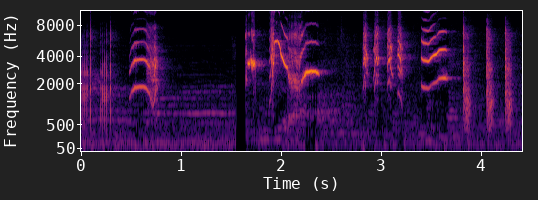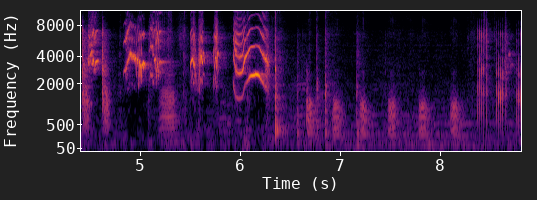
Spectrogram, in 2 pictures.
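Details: Starling song used as a lure to get silent starlings singing: varied whistled notes, some looping up and down, mixed with sharp clicks and chattering bursts.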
